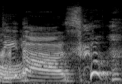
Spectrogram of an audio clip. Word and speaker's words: Adidas: like high-profile clients so need to be careful Adidas yeah that's how you say it that's how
